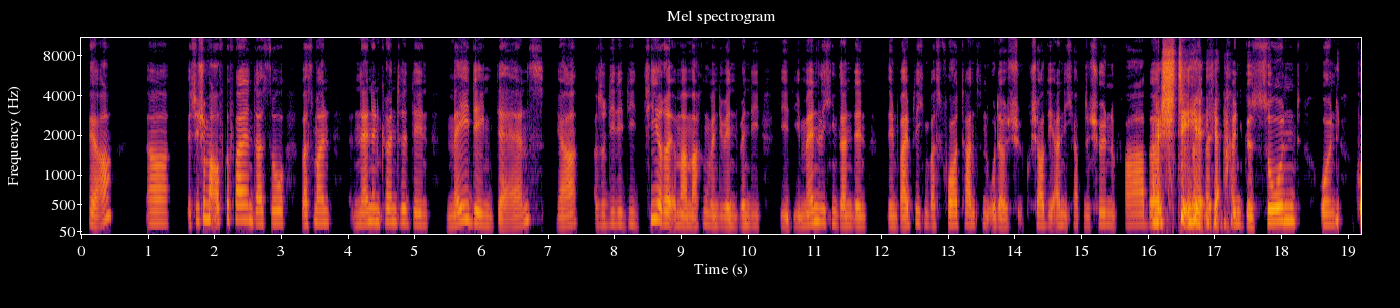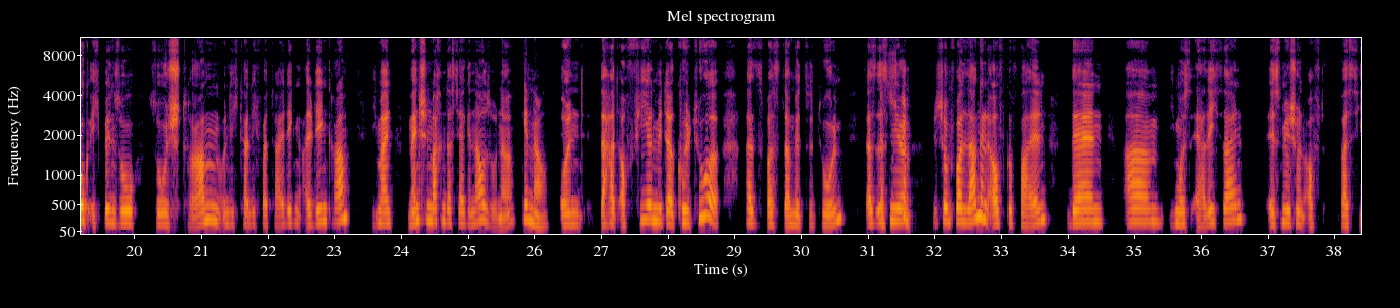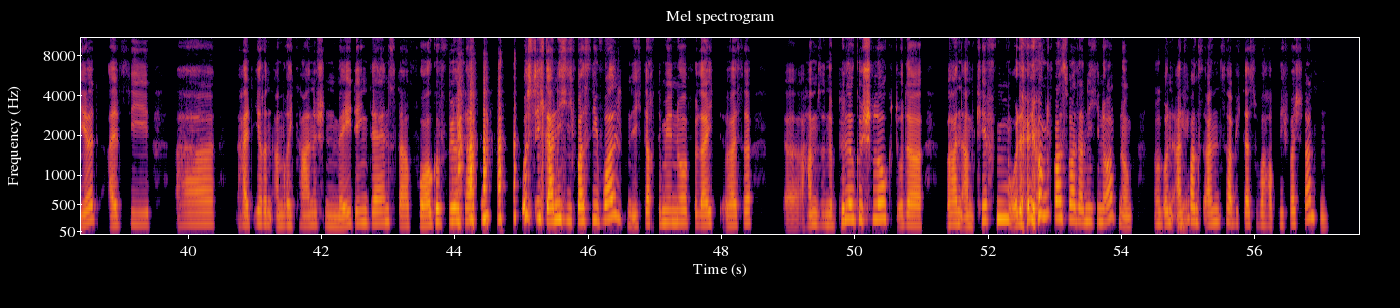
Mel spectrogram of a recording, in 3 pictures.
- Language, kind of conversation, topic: German, unstructured, Wie erkennst du, ob jemand wirklich an einer Beziehung interessiert ist?
- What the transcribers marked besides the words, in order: in English: "Mating-Dance"; laughing while speaking: "Verstehe, ja"; in English: "Mating-Dance"; laugh; laughing while speaking: "irgendwas"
